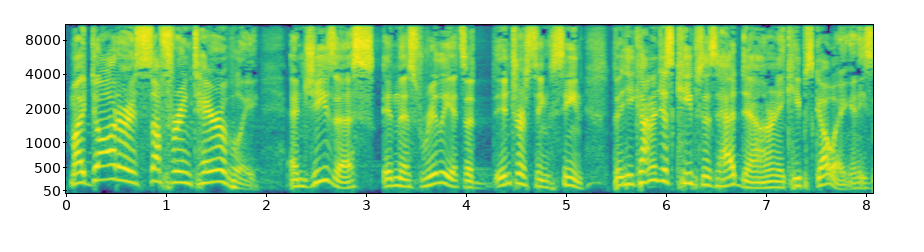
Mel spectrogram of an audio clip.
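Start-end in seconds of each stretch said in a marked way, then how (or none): 0.0-1.9 pleading cry. Retold or imitated. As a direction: cry out to him for mercy. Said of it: "this woman starts lifting up her voice".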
